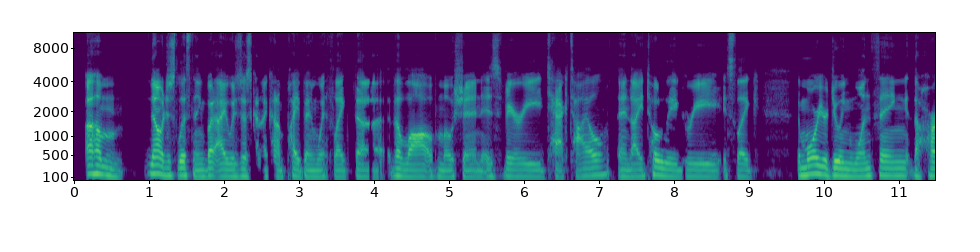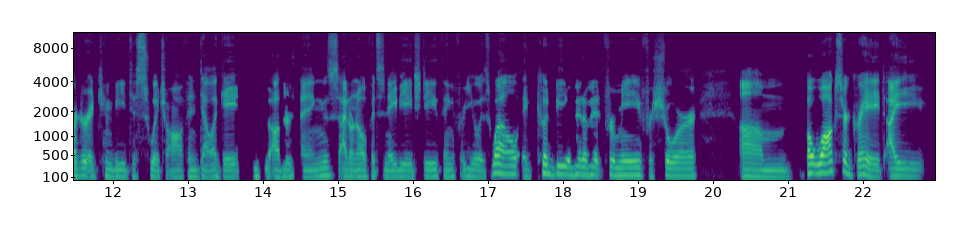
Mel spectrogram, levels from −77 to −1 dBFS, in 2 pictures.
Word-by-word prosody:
Um, 135 -9 +5 0.3
no, 150 -2 +7
just 120 -1 0
listening, 120 -4 0
but 120 +1 +3
I 110 0 +3
was 110 -1 -3
just 115 -2 -1
gonna - - -5
kinda - - -2
pipe 105 -2 -1
in 105 -1 -2
with, 105 0 -6
like, 105 0 -1
the 110 -1 +1 0.3
the 120 -2 0
law 105 0 +3
of 105 +2 -8
motion 105 0 -2
is 105 +1 -5
very 105 -2 -2
tactile, 125 +7 -1
and 110 -1 -1
I 105 0 +2
totally 120 -3 0
agree. 105 0 -3
It's 100 - -8
like 105 -2 -4 0.5
the 120 - -3
more 140 +5 +4
you're 135 -2 +3
doing 115 -2 +2
1 110 +2 -1
thing, 120 -1 -1
the - - -2
harder 120 0 +2
it 110 - 0
can 110 -2 -6
be 110 0 -5
to 105 - -12
switch 105 -1 -3
off 105 +1 -4
and 105 -1 -5
delegate 105 +1 -1 0.3
the - - -3
other 105 +1 0
things. 110 +4 -3
I 110 - +4
don't 115 -1 -2
know 105 +1 +1
if 105 - -6
it's - - -6
an 105 - -5
ADHD 105 +2 -2
thing 110 -1 -6
for 105 - -12
you, 110 -1 -5
as 100 - -8
well; 145 -3 +4
it 110 -1 -7
could 155 -6 +1
be 140 -1 +1
a 130 - 0
bit 140 +2 -1
of 130 - 0
it 130 - -2
for 135 - -1
me, 125 +1 +1
for 120 -3 -10
sure. 115 +2 0 0.6
Um, 100 -2 0 0.2
but 160 +1 +8
walks 170 +5 +8
are 185 - +6
great. 130 -6 +2
I 115 -2 +2
110 Hz, 200 wpm, -25 LUFS, 105-125 Hz, 0.6 s, but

